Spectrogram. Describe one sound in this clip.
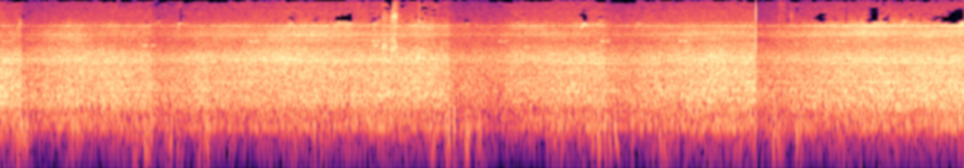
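A freight train rumbles steadily along the tracks in the distance.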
